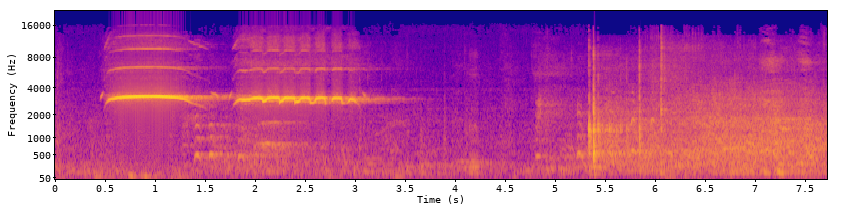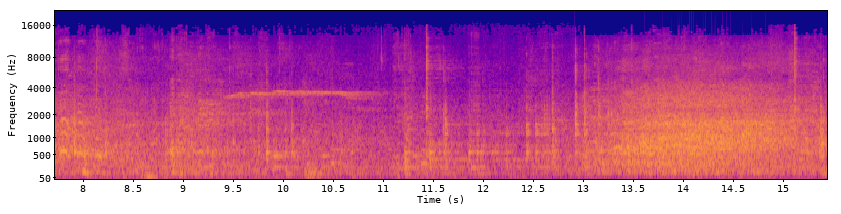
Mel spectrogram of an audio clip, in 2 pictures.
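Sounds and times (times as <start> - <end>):
whistle imitating a bird mating call: 0.5 - 3.4
laughter: 1.3 - 2.5, 4.8 - 10.5, 12.9 - 15.4.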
